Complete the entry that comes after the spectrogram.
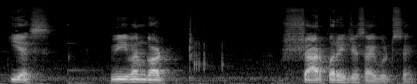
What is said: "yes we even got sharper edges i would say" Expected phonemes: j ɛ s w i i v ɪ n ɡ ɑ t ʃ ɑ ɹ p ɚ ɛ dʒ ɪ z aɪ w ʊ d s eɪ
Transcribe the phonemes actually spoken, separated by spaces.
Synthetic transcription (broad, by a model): j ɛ s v i i v ɪ n ɡ ɑ t ʃ ɑ ɹ p ɚ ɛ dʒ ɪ s aɪ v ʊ d s eɪ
